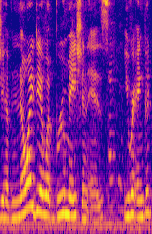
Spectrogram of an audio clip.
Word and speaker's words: brumation: What is brumation? Brumation, not bromation. What is brumation and what isn't it? It's not bromation. That is not how you pronounce it.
